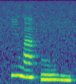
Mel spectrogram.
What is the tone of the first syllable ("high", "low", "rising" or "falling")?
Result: high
